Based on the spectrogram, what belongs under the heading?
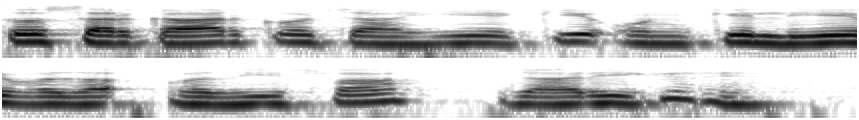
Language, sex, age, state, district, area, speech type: Urdu, male, 18-30, Uttar Pradesh, Shahjahanpur, rural, spontaneous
